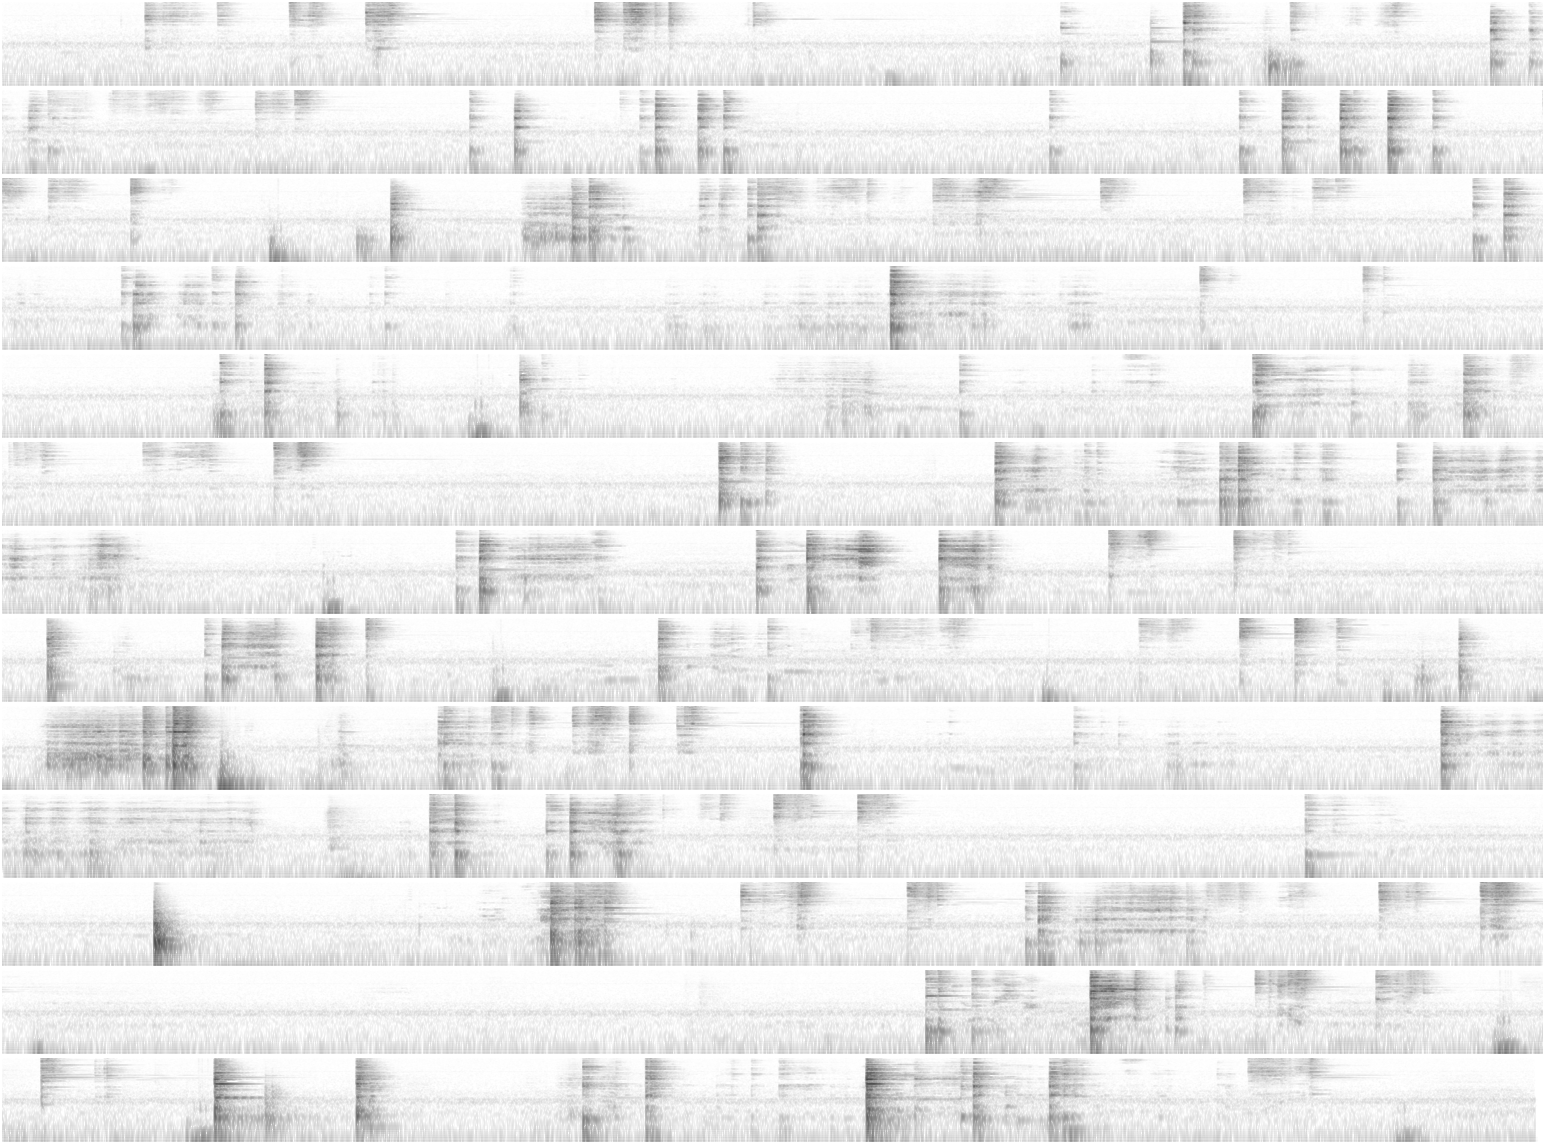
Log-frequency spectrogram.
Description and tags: forks knifes dish
A sound of fork and knife clanking on each other and on the plate.
clank, dish, eating, fork, knife, plate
